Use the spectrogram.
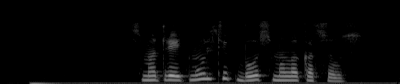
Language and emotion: Russian, neutral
